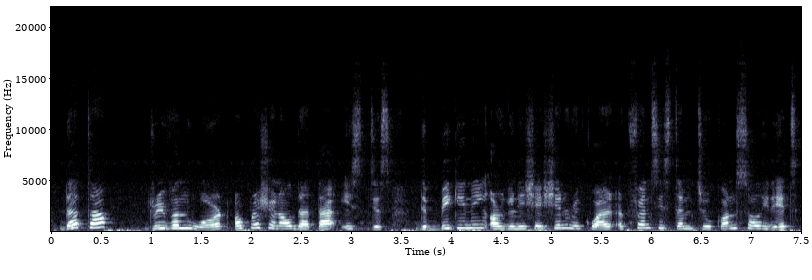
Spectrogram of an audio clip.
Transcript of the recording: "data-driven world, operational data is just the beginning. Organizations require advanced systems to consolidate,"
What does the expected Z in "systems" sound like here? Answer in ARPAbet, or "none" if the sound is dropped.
none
